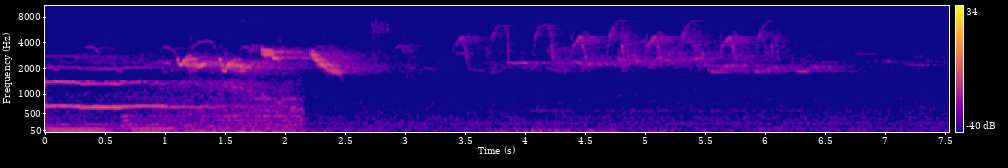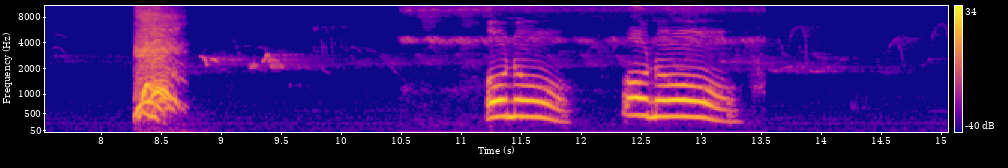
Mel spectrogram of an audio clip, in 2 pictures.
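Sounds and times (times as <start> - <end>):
small bird chirping: 10.5 - 13.6.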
